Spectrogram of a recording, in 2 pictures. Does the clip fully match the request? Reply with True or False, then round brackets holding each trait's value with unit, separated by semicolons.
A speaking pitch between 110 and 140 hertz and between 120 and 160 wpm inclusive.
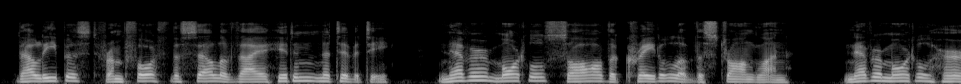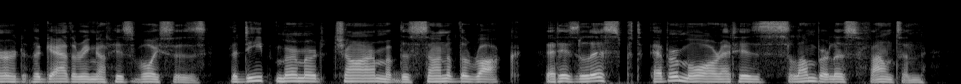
True (135 Hz; 140 wpm)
